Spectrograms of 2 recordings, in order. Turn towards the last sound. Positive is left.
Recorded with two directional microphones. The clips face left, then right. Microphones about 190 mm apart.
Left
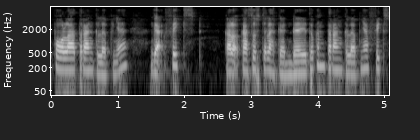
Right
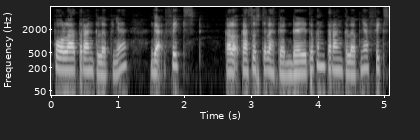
turn(degrees=-35)  # may be behind; listen again after turning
